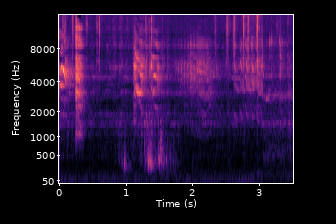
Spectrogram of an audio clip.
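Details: Rose-ringed parakeet recorded on 26 April 2024: harsh, loud squawks opening the recording, followed by a lower rasping squawk near one second and then softer scratchy notes over a faint background.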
